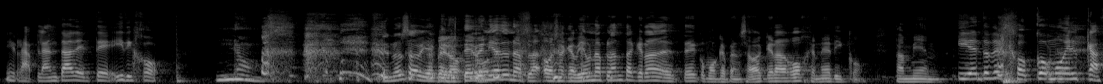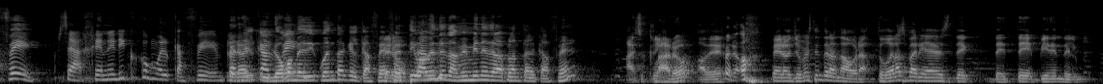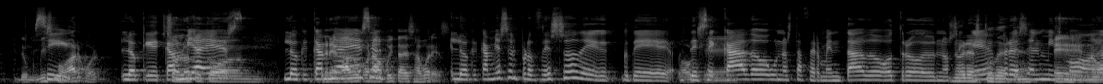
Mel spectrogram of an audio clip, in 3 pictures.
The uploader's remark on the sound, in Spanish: el programa que grabamos en el festival Soy Meme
